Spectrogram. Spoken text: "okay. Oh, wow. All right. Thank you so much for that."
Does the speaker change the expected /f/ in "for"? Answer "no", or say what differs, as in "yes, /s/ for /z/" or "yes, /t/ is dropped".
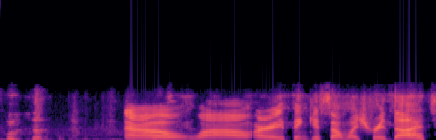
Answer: no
